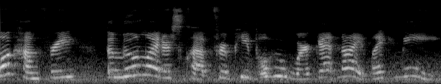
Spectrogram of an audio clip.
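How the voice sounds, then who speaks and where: A woman puts on a character voice at an extremely high pitch, with clear background noise behind her. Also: moderate pace. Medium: read story. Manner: casual, easygoing.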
